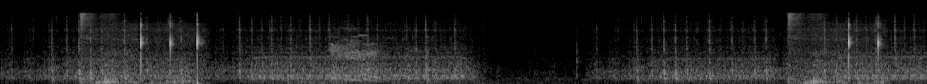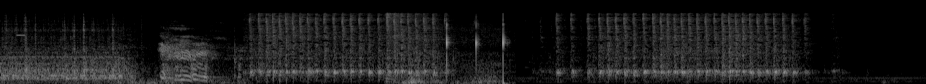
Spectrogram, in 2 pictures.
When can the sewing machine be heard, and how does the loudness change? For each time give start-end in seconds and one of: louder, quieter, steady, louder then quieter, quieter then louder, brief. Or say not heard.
0.0-18.2 steady.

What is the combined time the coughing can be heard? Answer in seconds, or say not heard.
3 s.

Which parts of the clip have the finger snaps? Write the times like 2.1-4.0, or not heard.
0.8-2.0, 7.8-8.9, 13.1-14.4.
